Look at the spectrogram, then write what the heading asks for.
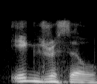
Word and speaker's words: Yggdrasil: How do you pronounce the tree, Craig? Yggdrasil.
